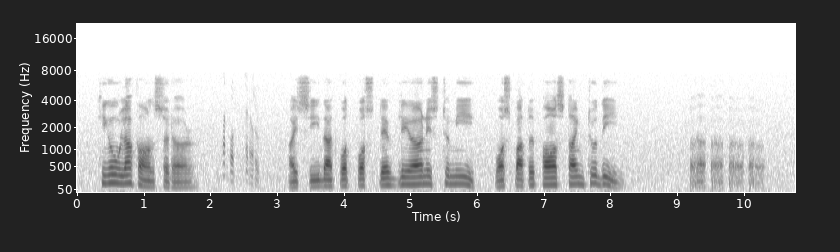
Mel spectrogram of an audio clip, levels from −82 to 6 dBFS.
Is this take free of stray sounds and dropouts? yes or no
no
